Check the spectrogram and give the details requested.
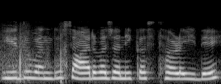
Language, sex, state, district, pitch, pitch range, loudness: Kannada, female, Karnataka, Bidar, 280 Hz, 270-290 Hz, -14 LUFS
